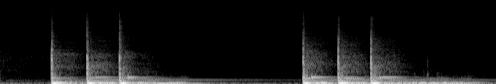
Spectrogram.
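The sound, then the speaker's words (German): Two sets of three firm knocks on the glass door of a shop, loud, with a resonant boom after each rap and a short pause between the groups, as people at the door want to get in; no one speaks. “Und das tat fast physisch weh, das Klopfen.”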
